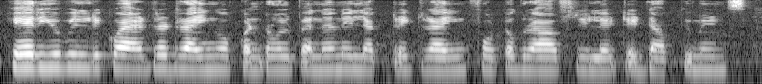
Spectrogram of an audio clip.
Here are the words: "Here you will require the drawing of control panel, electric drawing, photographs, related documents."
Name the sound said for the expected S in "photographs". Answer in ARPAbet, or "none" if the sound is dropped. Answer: none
